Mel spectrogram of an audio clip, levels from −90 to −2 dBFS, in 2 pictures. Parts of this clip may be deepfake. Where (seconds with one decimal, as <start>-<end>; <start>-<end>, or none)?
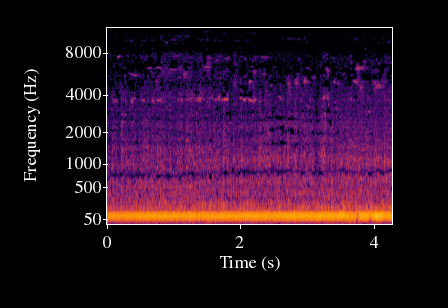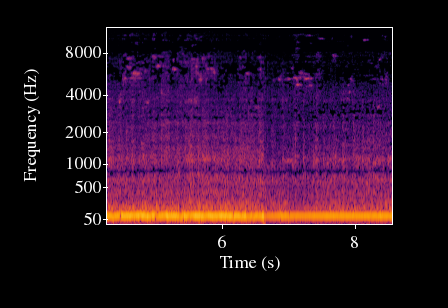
3.5-7.0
